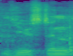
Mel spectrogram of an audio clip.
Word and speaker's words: Houston: Same shit, We're really against H's in Houston and Humble. We don't pronounce them. So, The silent H? Oh. Houston.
